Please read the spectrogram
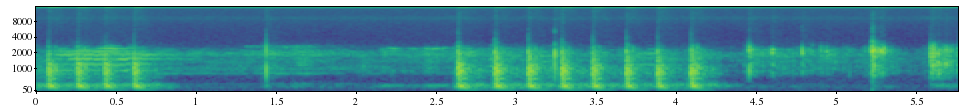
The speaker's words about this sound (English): It's locked. I can hear them moving around. Knock on the door.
